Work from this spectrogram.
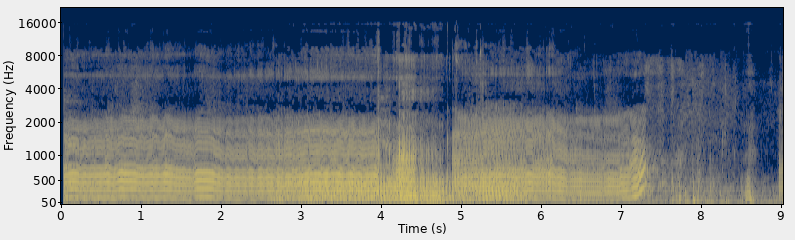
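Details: Maltese puppy gives a long, wavering, harmonic growl-whine lasting about seven seconds, briefly dipping and then rising sharply before breaking off into quiet snuffles and faint rustling.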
